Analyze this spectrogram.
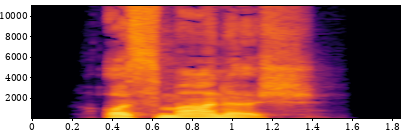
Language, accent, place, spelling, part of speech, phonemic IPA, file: German, Germany, Berlin, osmanisch, adjective, /ɔsˈmaːnɪʃ/, De-osmanisch.ogg
- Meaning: Ottoman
